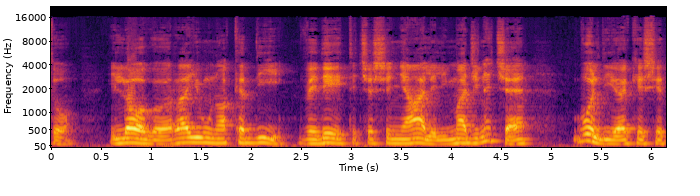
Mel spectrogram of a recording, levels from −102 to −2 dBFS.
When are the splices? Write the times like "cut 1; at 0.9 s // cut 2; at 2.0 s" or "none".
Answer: none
